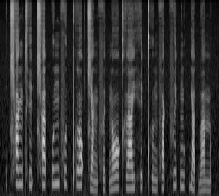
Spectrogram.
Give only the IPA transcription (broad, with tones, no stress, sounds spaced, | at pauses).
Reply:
t͡ɕʰ a˥˩ ŋ tʰ i˦˥ ʔ t͡ɕʰ a˥˩ t̚ p ɯ˥˩ ŋ f ɯ˥˩ k̚ pʰ l ɔ˥˩ ʔ t͡ɕ a˩˦ ŋ f e˨˩ k̚ n ɔː˥˩ kʰ l a˥˩ j h i˦˥ t̚ pʰ ɯ˩˦ ŋ f a˦˥ k̚ f i˥˩ t̚ ŋ u˦˥ k̚ j a˨˩ t̚ b a˧ m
